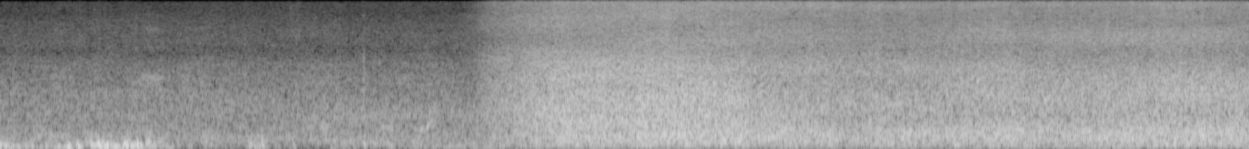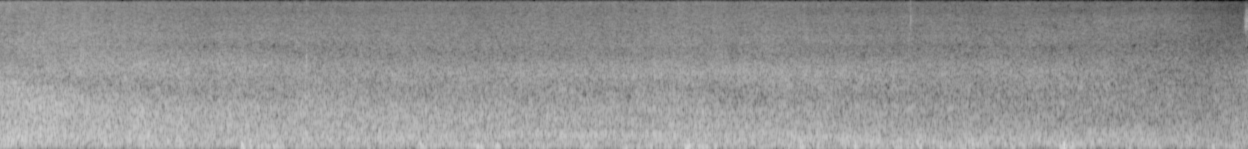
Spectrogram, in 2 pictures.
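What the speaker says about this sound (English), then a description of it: "The water is running very fast though, so I think it's a bit dangerous." Fast-running floodwater roars in a steady, broad wash close by, starting abruptly and staying loud and unbroken, with no voices.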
